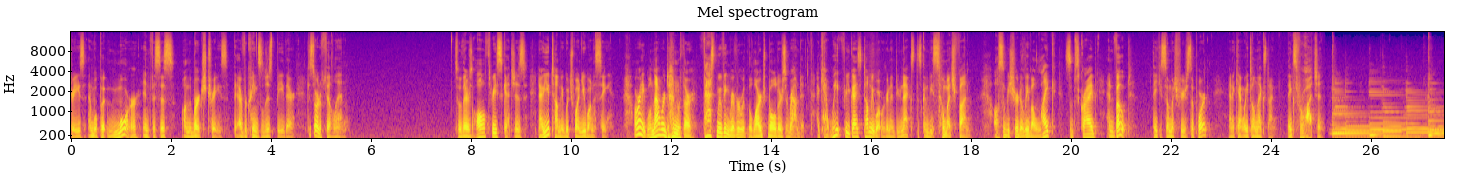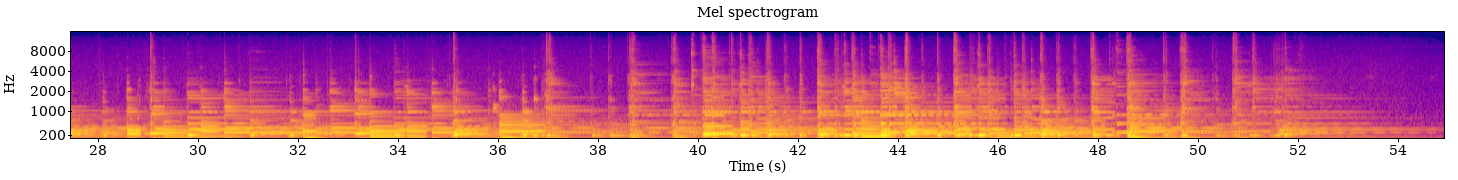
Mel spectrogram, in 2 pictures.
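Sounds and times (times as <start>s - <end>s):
acoustic guitar strumming: 24.7s - 54.4s
plucked strings over held chords: 25.2s - 53.3s.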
